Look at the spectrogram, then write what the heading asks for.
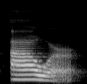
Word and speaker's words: hour: I live in France and I have a lot of French students who pronounce this H. So this is for you guys. Honor, hour, honest.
